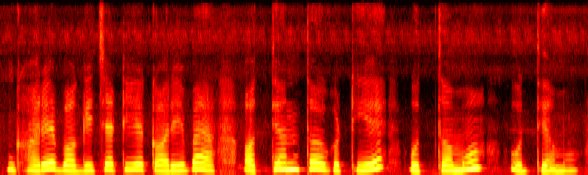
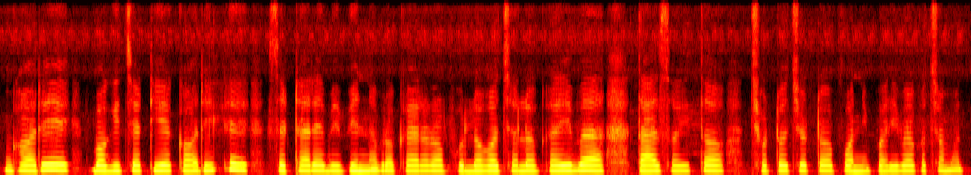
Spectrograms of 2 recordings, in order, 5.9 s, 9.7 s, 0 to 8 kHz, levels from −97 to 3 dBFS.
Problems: background sounds at intervals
